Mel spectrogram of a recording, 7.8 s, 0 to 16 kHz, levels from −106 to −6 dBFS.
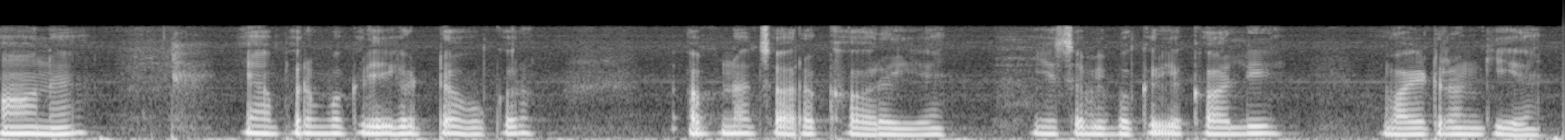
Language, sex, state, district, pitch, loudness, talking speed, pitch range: Hindi, male, Uttar Pradesh, Muzaffarnagar, 175 Hz, -18 LUFS, 155 wpm, 165-185 Hz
